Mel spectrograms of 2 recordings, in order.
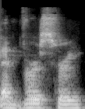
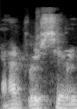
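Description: First: The word is said the European way. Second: The word is said the standard English way. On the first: The speaker calls it wrong. "not adversary. It's a European way to say it" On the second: The speaker calls it right. "I have to say that word today"

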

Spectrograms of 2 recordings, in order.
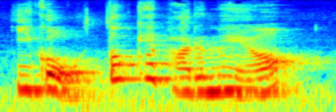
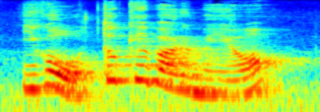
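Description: No difference in how they are said.

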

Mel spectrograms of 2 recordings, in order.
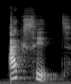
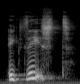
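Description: First: The stress is on the first syllable. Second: The stress is on the second syllable. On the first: The word is used as a noun. "nếu từ này là danh từ thì chúng mình sẽ đọc nó là exit và trọng âm lại rơi ở âm tiết số một" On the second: The word is used as a verb. "động từ có hai âm tiết nên trọng âm rơi ở âm tiết số hai"

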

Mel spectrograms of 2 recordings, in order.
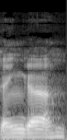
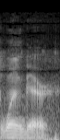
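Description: First: The name is said with a German pronunciation. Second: The name is said with a New York pronunciation. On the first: The speaker calls it right. "they pronounce it Wenger" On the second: The speaker calls it wrong. "my New York accent kind of takes over. It's Wenger"

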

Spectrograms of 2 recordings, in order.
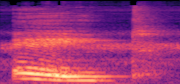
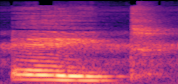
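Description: No difference in how they are said.

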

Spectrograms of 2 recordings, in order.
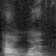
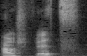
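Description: First: The w is said like an English w. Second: The w is said like an English v. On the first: The speaker calls it wrong. "He kept pronouncing it as Outwith" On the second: The speaker calls it right. "They'd have said the W like English speakers say a V"

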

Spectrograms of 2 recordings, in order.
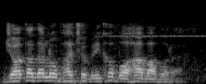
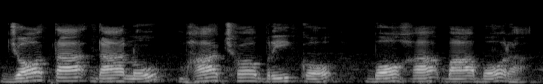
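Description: First: The syllables are recited at a faster pace. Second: The syllables are recited at a normal pace. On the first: "এইটাই আমি একটু তাড়াতাড়ি বলি" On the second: "আবার বলি"

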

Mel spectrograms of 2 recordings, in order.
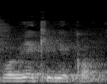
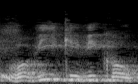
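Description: First: It is pronounced with a Russian-style pronunciation. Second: It is pronounced with a Ukrainian-style pronunciation. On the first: This is the pronunciation the critic expected. "замість во віки віков" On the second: This is how Ukrainian clergy said it. "ці малороси, а за ними і наші, во віки віков кажуть"

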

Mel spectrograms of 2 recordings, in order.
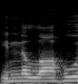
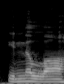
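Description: First: The word ends in an 'u' sound. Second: The word ends in an 'a' sound. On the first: The speaker calls it wrong. "ഇന്നല്ലാഹു എന്ന് പറയില്ല" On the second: The speaker calls it right. "ഇന്നല്ലാഹ എന്നാണ് പറയുക"

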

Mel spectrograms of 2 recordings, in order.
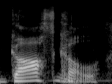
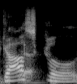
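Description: First: The name has no hard Z sound in the middle. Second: The name has a hard Z sound in the middle. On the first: This is the way it is supposed to be said. The speaker calls it right. "apparently it is supposed to be Garthkull" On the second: This is the way it was said in childhood. The speaker calls it wrong. "with a hard Z"

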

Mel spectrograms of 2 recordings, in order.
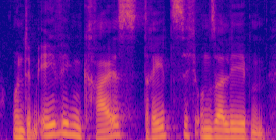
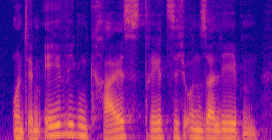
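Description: No difference in how they are said.

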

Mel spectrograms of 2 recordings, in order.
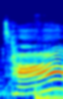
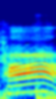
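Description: First: The pitch is high. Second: The pitch stays level in the middle. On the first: "ตรี" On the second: "สามัญ"

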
